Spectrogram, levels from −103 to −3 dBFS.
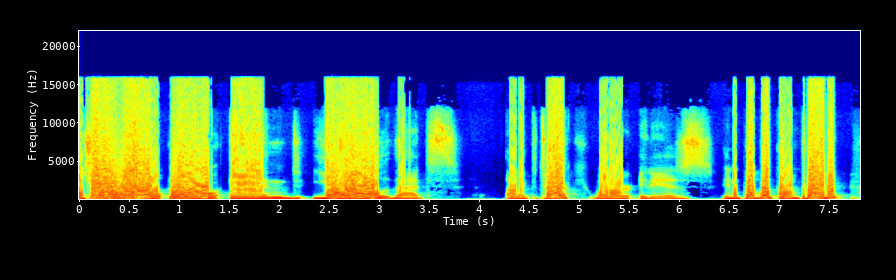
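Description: From start to finish the speech carries integer overflow: pushed about 12 dB too hot, the loudest peaks, roughly one sample in fourteen, wrap to the opposite sign instead of holding at the limit. Each wrap cracks violently, shows as large vertical jumps in the waveform, and spreads broadband streaks across the spectrogram.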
